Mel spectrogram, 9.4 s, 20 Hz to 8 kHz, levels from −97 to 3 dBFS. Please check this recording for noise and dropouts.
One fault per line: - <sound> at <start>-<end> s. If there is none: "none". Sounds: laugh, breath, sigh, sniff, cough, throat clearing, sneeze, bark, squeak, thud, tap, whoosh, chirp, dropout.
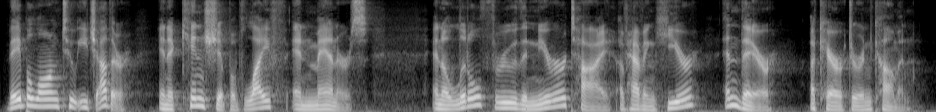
none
